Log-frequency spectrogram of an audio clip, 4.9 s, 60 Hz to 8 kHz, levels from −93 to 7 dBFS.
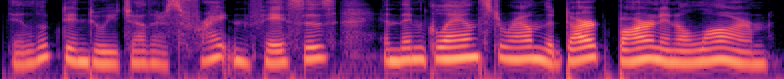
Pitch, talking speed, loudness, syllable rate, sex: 195 Hz, 195 wpm, -19 LUFS, 5.6 syllables/s, female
